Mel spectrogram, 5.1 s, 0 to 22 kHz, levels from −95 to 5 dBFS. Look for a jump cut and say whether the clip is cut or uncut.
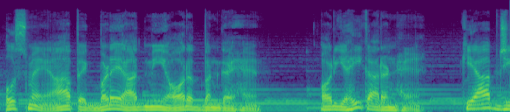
uncut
